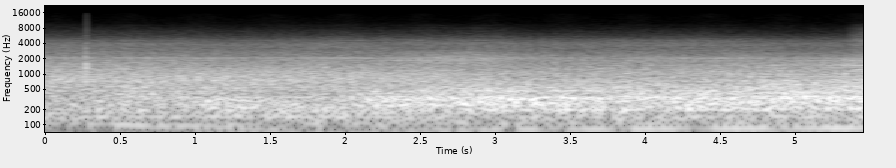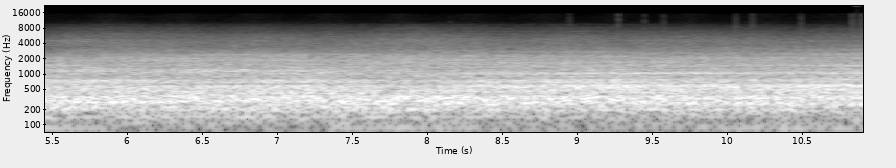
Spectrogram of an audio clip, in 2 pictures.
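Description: Jet airliner at Sydney Airport at night, rolling onto runway 16 right to line up for takeoff; a steady, loud engine roar that swells and brightens partway through, with no talk.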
